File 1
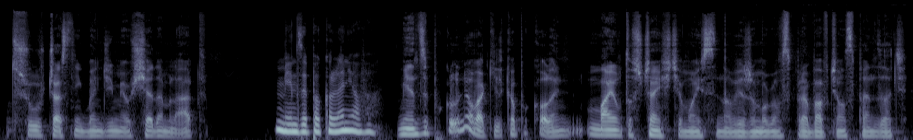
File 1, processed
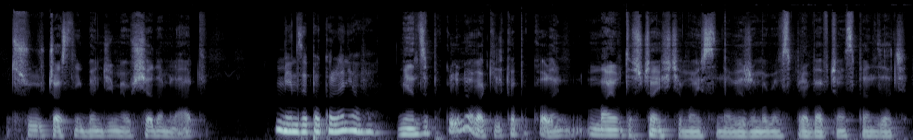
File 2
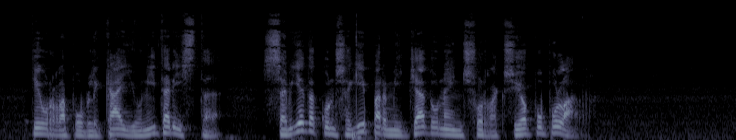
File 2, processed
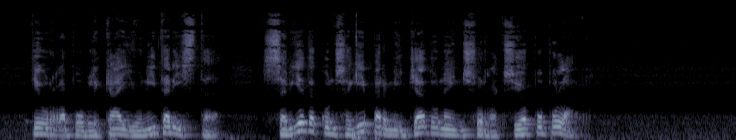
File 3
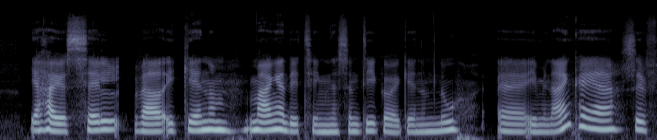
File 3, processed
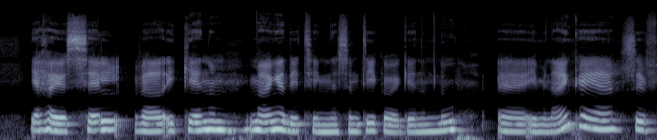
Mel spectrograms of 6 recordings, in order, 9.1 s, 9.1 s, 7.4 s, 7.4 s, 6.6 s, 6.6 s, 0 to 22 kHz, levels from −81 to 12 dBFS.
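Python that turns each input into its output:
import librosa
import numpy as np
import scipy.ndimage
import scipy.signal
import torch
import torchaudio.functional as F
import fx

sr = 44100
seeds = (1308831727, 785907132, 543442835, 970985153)

y = scipy.signal.sosfilt(scipy.signal.cheby1(3, 1.0, [560.0, 2200.0], 'bandstop', fs=sr, output='sos'), x)
y = fx.hum_notches(y, sr, base_hz=50, count=9)
y = y * librosa.db_to_amplitude(7.0)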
